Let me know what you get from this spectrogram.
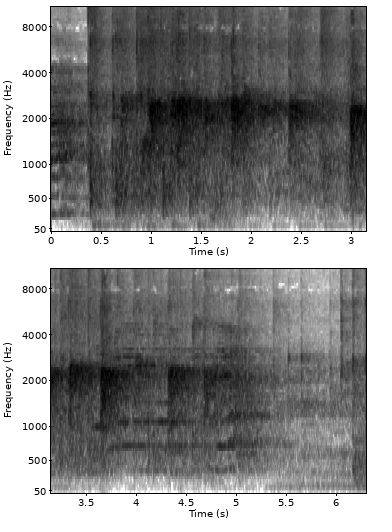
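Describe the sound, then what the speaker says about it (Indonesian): Classroom audience of students clapping for a classmate, a short burst of scattered hand claps with sharp individual taps, uneven and moderately loud, tapering off over several seconds. "Tepuk tangannya mana?"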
